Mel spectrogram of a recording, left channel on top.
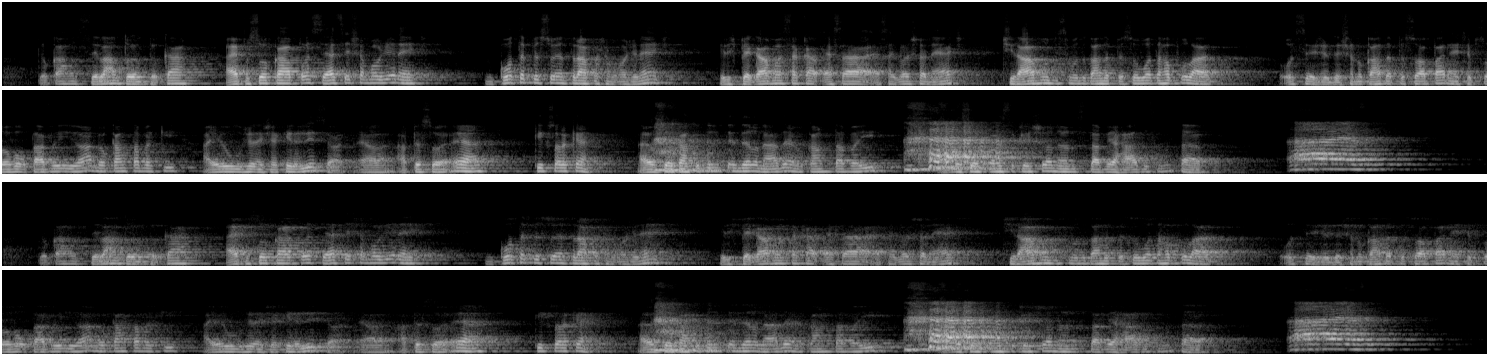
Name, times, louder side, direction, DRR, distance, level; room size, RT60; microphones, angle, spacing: voice 1, 0.4-1.9 2.2-4.2 4.8-6.6 7.2-9.6 10.0-12.2 12.8-19.7 20.2-20.8 21.2-23.6 24.2-26.9, left 4 dB, 55° left, 8 dB, 0.4 m, -26 dB
voice 2, 21.3-21.6 23.9-24.7 27.7-28.5, equal, 5° left, -2 dB, 1.6 m, -22 dB
10.5 x 8.8 x 3.9 m, 1.5 s
head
